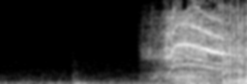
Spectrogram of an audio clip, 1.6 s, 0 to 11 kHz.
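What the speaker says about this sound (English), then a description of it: "So now the NB1A2 has been fastened 6 times into the roof" A power drill drives a fastener through a solar mount bracket into a roof: a brief rising electric motor whir that starts after a quiet moment and stays close and fairly loud.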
